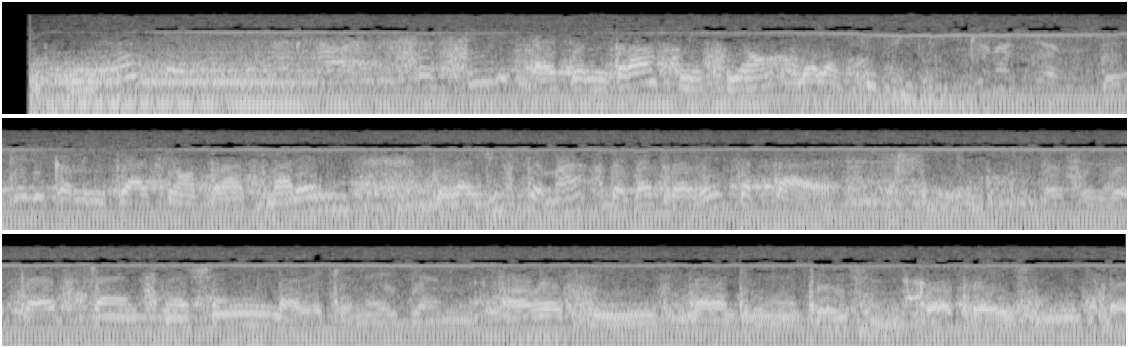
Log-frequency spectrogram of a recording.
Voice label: usb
